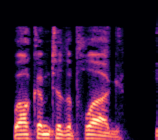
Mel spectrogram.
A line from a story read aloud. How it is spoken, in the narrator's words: he said in a flat monotone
